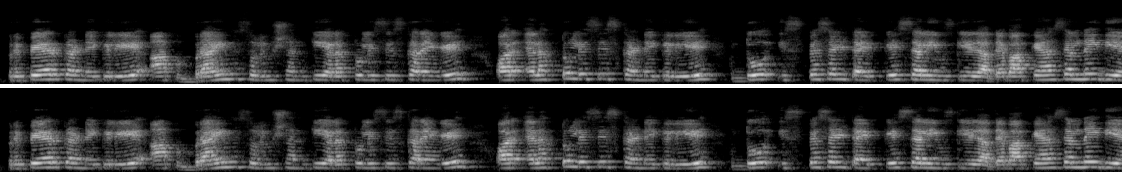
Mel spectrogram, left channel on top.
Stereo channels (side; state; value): both; normal; correlation 0.56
